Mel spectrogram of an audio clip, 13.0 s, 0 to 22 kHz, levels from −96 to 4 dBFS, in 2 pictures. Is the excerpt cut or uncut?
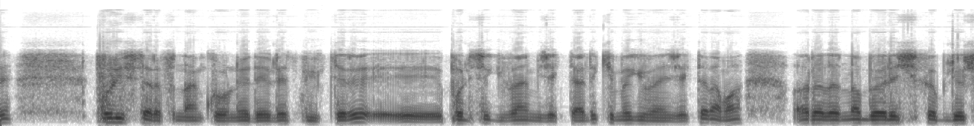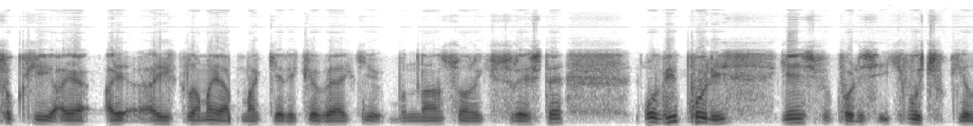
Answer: uncut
